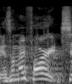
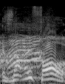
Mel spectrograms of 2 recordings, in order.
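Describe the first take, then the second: First: The last word comes out sounding like 'fart'. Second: The last word is pronounced clearly as 'fault'. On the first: This is a slip caused by a speech impediment. The speaker calls it wrong. "I will regularly say, it's not my fart" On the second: This is the intended phrase. The speaker calls it right. "when I'm trying to say the phrase, it's not my fault"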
